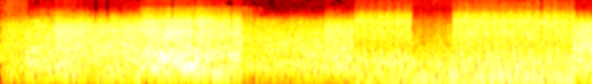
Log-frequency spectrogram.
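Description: Battle sound effects: rapid machine-gun fire mixed with aircraft noise, with a falling whine from about one to three seconds in. The mix changes abruptly about three seconds in.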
